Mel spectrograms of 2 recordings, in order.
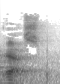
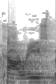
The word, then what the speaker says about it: charis: Technically, I know the term is pronounced charis, but most English speaking people, when they see this, they will pronounce the I in a short form. They won't pronounce it like a long E as it is in the Greek.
